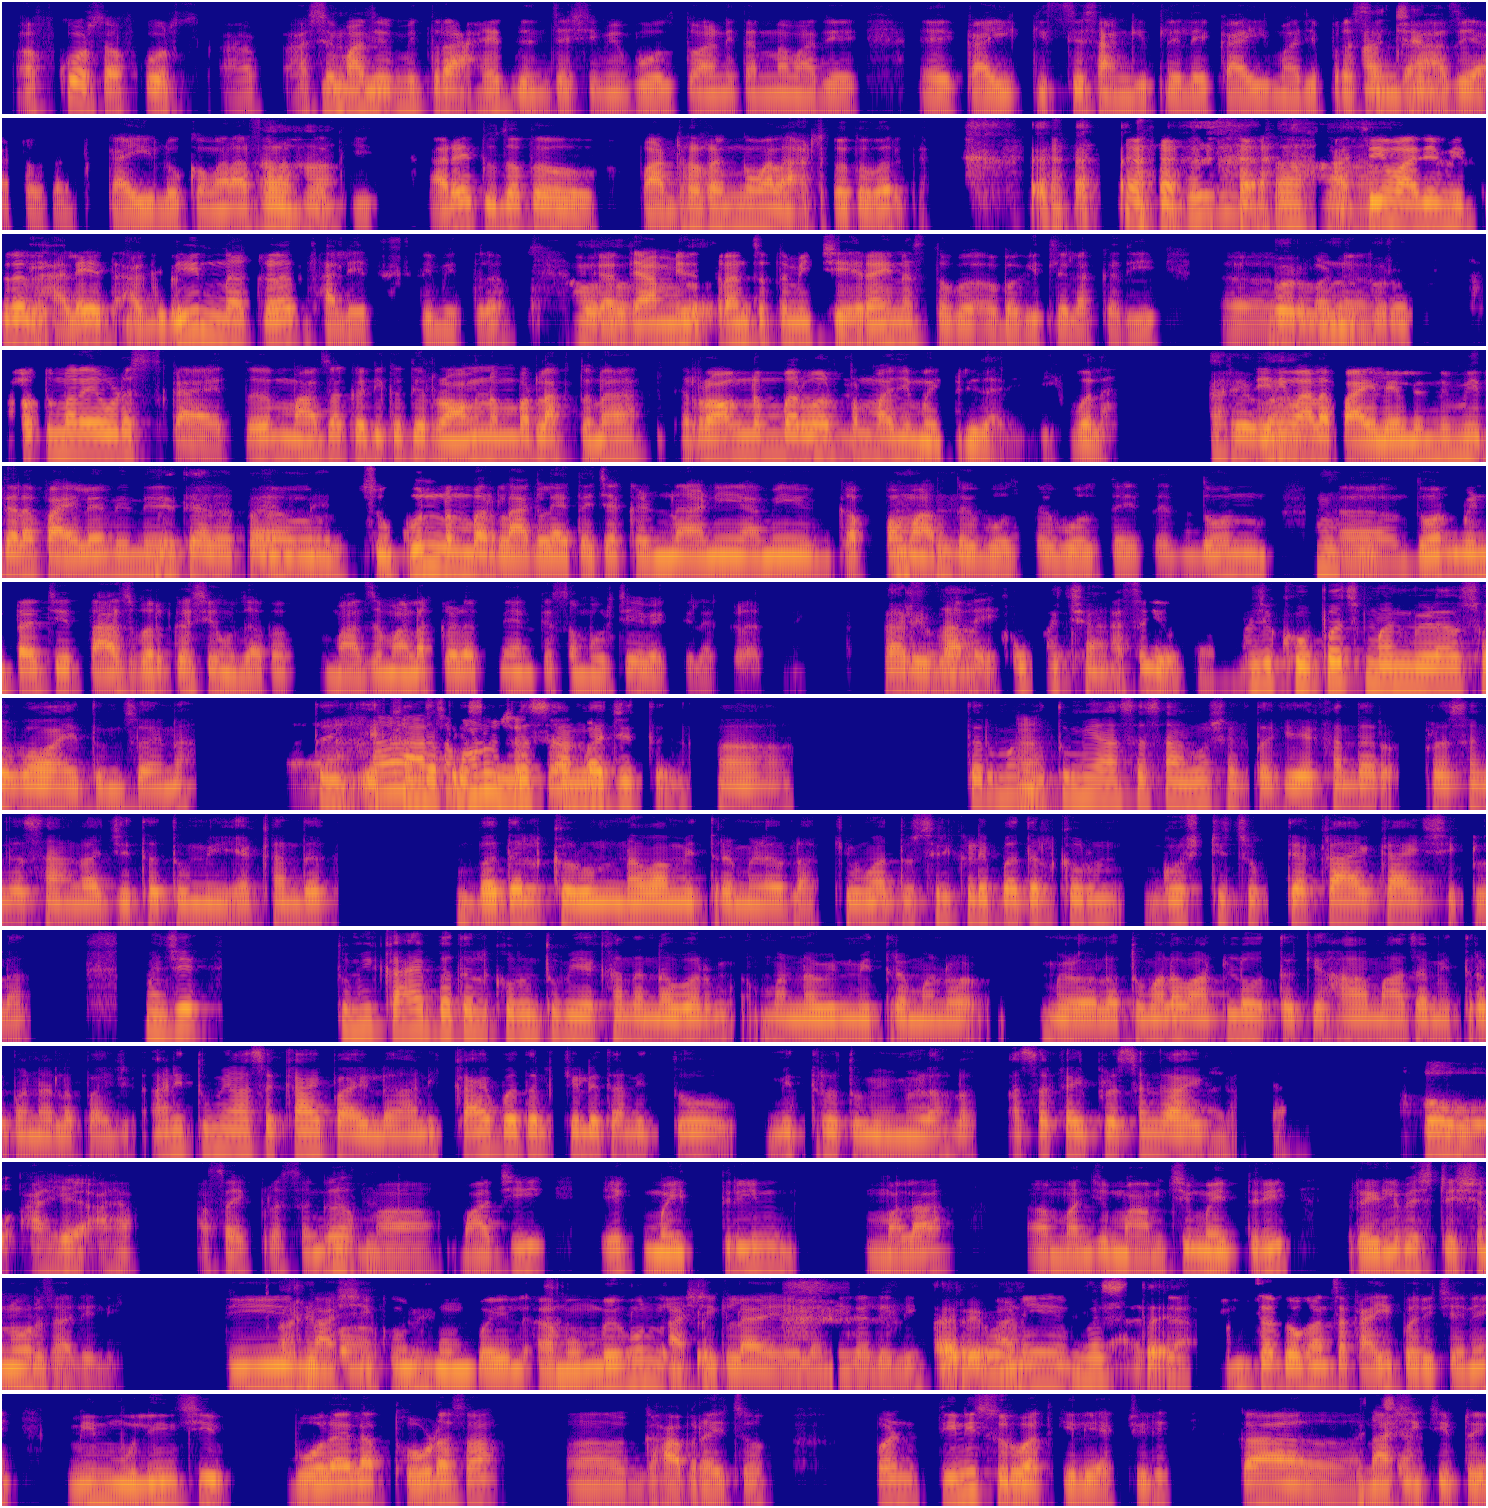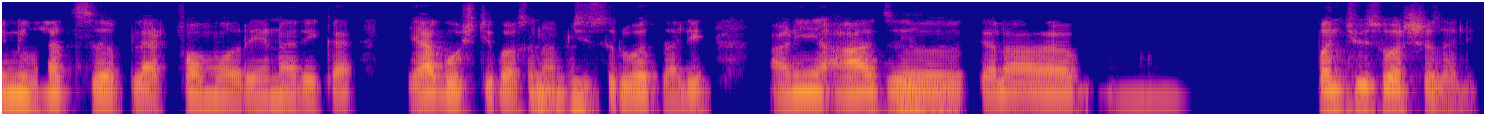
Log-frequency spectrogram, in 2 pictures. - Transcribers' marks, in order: other background noise; laughing while speaking: "पांढरा रंग मला आठवतो बरं का"; chuckle; tapping; other noise; chuckle; in English: "प्लॅटफॉर्मवर"
- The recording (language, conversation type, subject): Marathi, podcast, नवीन मित्रांशी जुळवून घेण्यासाठी तुम्ही स्वतःमध्ये कोणते बदल करता?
